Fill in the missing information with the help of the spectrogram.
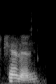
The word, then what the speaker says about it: Kennan: Sorry, George Kennan? – Yes. Kennan, sorry. I'm sorry. I said it wrong.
